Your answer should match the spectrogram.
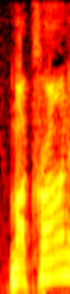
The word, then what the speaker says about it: Macron: Macron, is that how you say it? – Oh, yeah.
